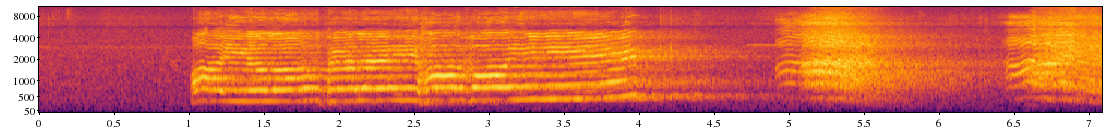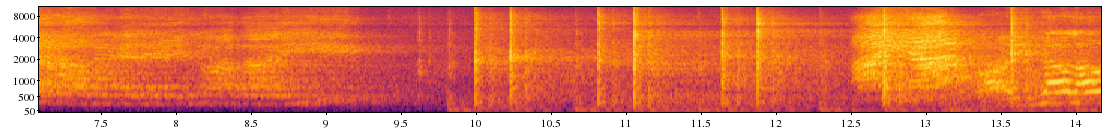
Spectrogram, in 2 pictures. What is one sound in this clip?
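A group of young women chant loudly together in unison.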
